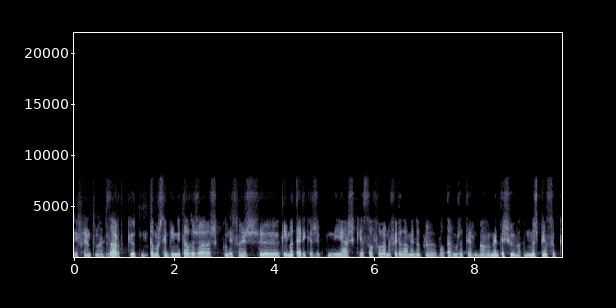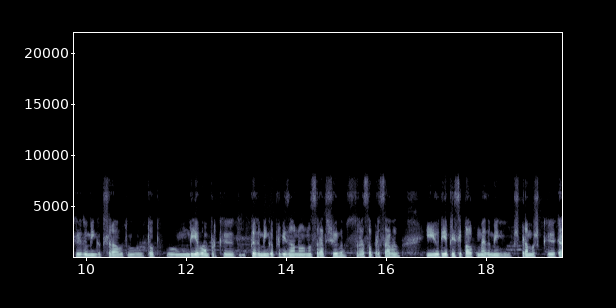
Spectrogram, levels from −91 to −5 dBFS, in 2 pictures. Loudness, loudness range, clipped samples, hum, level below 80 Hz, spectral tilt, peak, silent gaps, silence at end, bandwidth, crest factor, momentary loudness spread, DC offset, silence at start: -29 LUFS; 5 LU; under 0.1%; none; -60 dBFS; -7.5 dB/octave; -8 dBFS; none; 0 s; 8 kHz; 20 dB; 9 LU; under 0.1%; 0 s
